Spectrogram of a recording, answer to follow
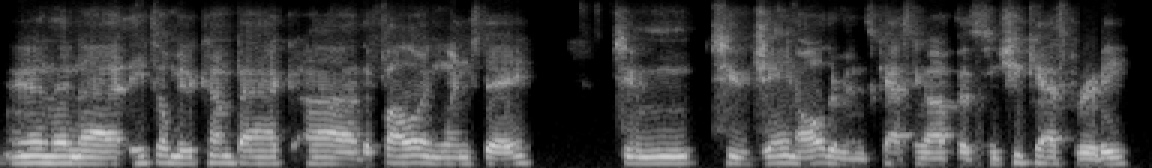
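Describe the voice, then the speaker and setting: A man's voice: medium pitch, normal speed. A man in his forties, an actor guest, telling anecdotes casually and acting out the people in them. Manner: animated storyteller who acts out the people he quotes. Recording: slightly dull lo-fi audio.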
